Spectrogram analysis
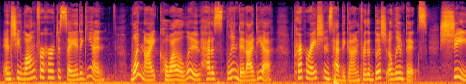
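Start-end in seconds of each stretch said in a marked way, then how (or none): none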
